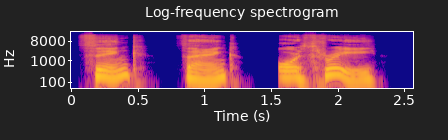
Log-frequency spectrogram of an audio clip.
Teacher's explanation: For example, many learners have trouble with the the sound. In words like think, thank or three, the tongue should go slightly between your teeth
